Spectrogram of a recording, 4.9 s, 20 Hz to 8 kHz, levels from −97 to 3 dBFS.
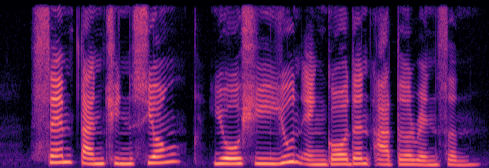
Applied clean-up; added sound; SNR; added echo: none; none; none; none.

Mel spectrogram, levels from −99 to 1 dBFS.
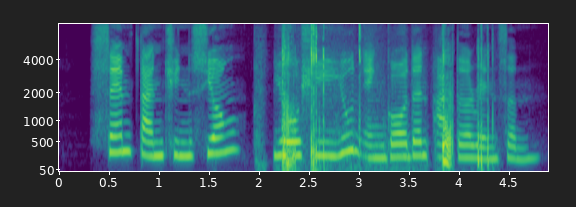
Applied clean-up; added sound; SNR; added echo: neural mask model RNNoise.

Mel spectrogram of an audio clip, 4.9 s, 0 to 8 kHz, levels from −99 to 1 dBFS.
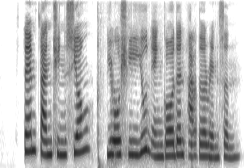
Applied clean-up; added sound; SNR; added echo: neural mask model DeepFilterNet 3.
